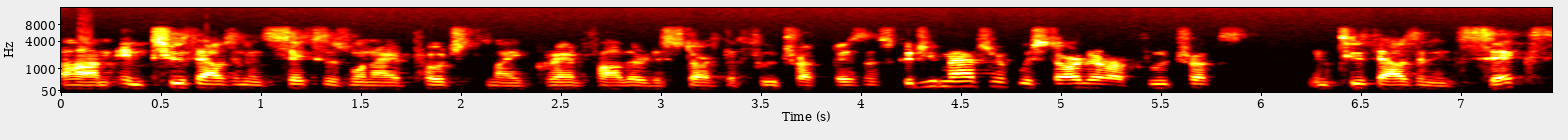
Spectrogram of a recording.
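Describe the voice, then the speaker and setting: A man with an American accent talks at a medium pitch in an ordinary speaking voice. He moves at a fairly quick pace with hardly any pauses. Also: ordinary pitch variation, dry, close sound with no echo. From New York, Westchester area. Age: 40s. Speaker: restaurant owner. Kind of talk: interview.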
